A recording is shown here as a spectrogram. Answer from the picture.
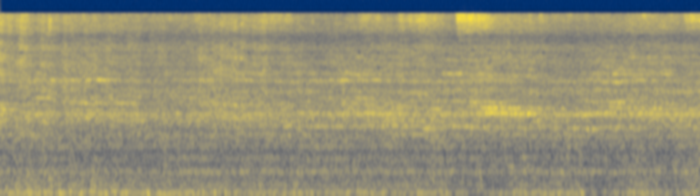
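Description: Loaded tank cars of a freight oil train rolling past on the near track: a steady low rumble of steel wheels on rail, with a thin, steady high squeal from the wheels above it.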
